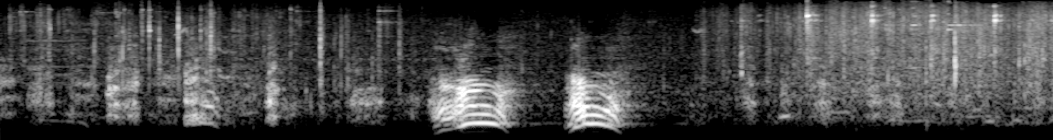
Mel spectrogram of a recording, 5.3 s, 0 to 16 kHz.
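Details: Scottish Basset Hound walk with 18 hounds at Belwade Farm, Aboyne, in August 2014. Amid background talking, a hound gives two deep, arching bays about half a second apart, then the chatter continues.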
